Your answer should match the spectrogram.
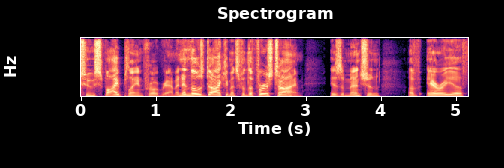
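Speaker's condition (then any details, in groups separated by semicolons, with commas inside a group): No condition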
